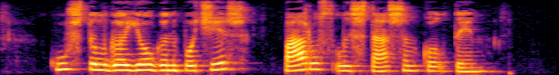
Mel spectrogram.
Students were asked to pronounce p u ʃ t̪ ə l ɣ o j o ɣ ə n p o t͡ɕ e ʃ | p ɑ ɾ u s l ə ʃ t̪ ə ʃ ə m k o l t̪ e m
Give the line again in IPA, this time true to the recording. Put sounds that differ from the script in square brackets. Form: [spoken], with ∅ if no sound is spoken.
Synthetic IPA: [k] u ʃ t̪ ə l ɣ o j o ɣ ə n p o t͡ɕ e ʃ | p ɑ ɾ u s l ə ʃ t̪ [ɑ] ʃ ə m k o l t̪ e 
